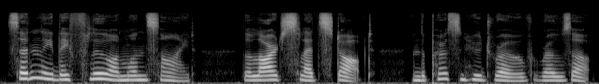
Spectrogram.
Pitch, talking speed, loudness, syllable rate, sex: 205 Hz, 170 wpm, -20 LUFS, 5.0 syllables/s, female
